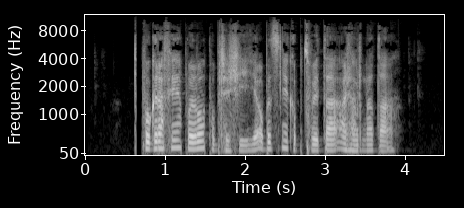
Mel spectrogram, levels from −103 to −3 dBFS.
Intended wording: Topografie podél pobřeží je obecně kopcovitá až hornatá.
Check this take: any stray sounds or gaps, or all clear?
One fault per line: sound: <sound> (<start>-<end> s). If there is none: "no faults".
sound: dropout (0.6-0.7 s)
